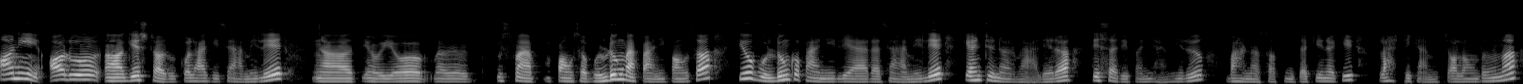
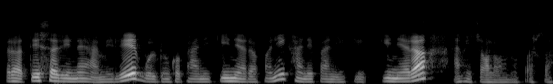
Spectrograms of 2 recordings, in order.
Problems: background conversations at intervals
